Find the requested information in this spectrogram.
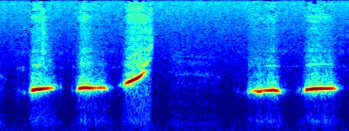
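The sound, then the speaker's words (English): Five short, clear whistled notes sound alone and fairly faint: three in quick succession, the third sliding upward in pitch, then a pause and two more level notes. “if you're out in the woods or out there and out in the field, and you hear this beautiful whistle,”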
